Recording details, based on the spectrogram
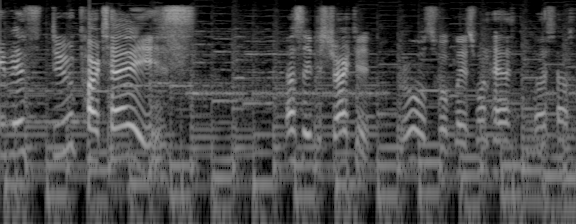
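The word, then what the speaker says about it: Rouxls: The rules, pronounced rules, are simple.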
